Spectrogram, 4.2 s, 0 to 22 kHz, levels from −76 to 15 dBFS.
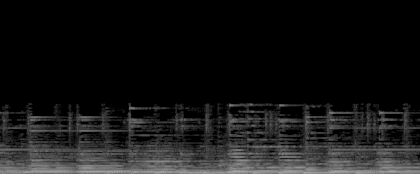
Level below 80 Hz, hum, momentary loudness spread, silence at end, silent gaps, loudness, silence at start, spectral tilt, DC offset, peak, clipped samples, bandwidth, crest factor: -54 dBFS; none; 3 LU; 0 s; none; -22 LUFS; 0 s; -5 dB/octave; under 0.1%; -8 dBFS; under 0.1%; 9.4 kHz; 14 dB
